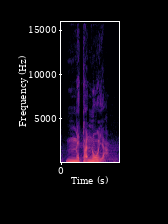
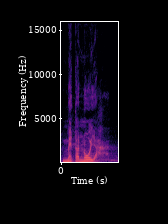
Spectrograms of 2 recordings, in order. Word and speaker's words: metanoia: word repentance is translated from the Greek word metanoya would you pronounce that after me metanoya metanoya now meta means change and Noya means n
